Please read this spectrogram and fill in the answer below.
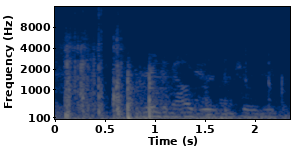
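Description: Near silence, with faint distant voices and a few small clicks.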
